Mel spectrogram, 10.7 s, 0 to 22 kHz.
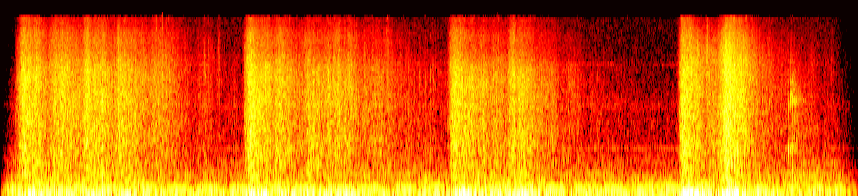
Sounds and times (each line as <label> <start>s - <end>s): shrubbery 0.2s - 7.4s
